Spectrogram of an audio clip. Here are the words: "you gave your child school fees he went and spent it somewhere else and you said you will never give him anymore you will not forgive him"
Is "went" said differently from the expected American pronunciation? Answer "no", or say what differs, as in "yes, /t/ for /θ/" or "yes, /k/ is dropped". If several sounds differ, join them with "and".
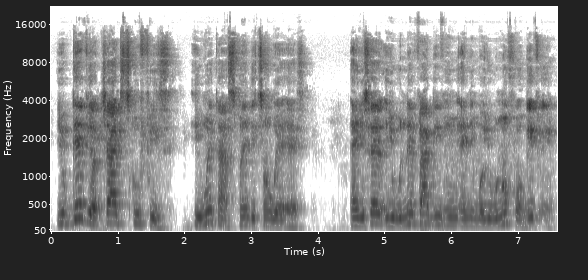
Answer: no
